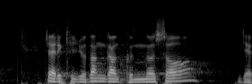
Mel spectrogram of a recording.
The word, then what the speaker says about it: 요단강: 따라서 하십니다 어떤 강이라고요 발음 잘하셔야 됩니다 중간에 단자 때문에 요강이 됩니다 요단강 이쪽 내려오는 물주기가 요단강이래요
